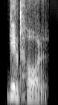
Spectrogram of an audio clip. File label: "guildhall", Indian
